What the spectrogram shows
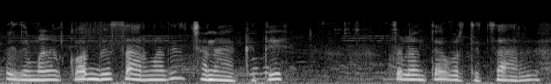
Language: Kannada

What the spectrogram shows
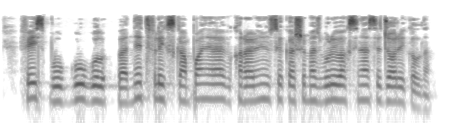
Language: Uzbek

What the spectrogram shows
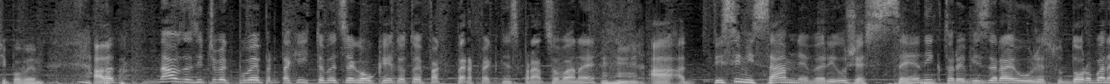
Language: Slovak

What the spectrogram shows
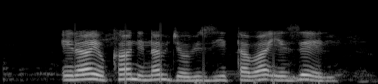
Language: Kinyarwanda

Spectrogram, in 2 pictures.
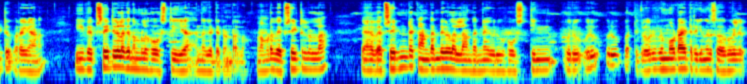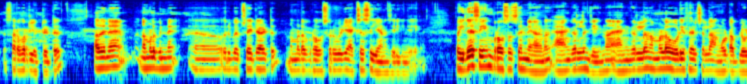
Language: Malayalam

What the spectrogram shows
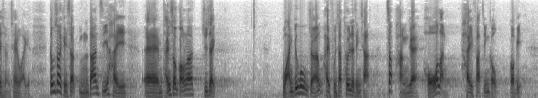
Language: Cantonese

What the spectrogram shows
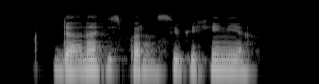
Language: Central Kurdish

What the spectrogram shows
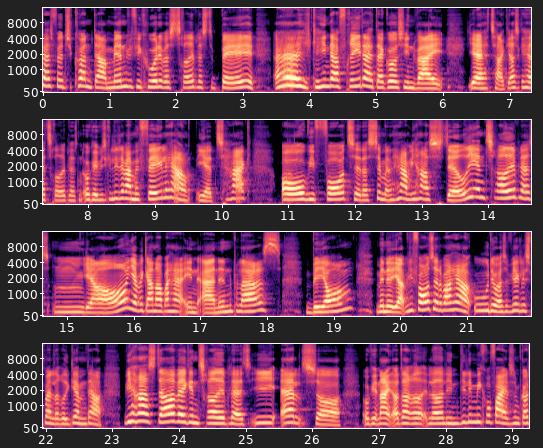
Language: Danish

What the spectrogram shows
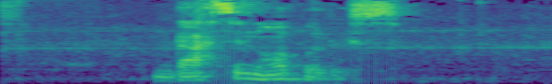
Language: Portuguese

